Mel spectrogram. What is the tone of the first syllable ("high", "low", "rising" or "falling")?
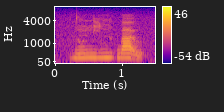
high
